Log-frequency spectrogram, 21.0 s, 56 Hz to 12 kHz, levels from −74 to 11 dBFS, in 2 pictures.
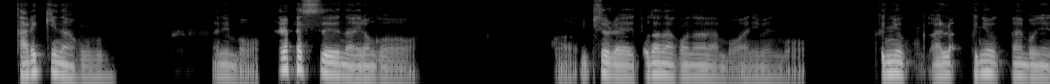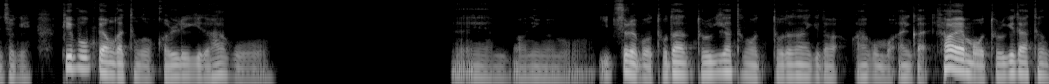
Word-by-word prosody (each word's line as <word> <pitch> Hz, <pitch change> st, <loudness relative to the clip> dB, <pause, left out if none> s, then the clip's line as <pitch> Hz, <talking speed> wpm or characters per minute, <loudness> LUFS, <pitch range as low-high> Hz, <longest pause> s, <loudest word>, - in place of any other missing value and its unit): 다래끼 125 Hz, +3 st, +2 dB
나고 90 Hz, -3 st, -3 dB, 1.0 s
아니면 100 Hz, -3 st, -4 dB
뭐 -, -, -9 dB, 0.2 s
헤르페스나 135 Hz, -, +4 dB
이런 90 Hz, 0 st, -1 dB
거 80 Hz, -2 st, -8 dB, 1.3 s
어 -, -, -14 dB, 0.2 s
입술에 100 Hz, -2 st, +1 dB
돋아나거나 95 Hz, -4 st, -1 dB
뭐 80 Hz, -2 st, -11 dB
아니면 85 Hz, 0 st, -11 dB
뭐 80 Hz, -, -15 dB, 0.8 s
근육 115 Hz, -1 st, +1 dB, 0.2 s
알러 105 Hz, +3 st, 0 dB
근육 115 Hz, -1 st, -1 dB
아니 105 Hz, -1 st, -1 dB
뭐냐 95 Hz, -2 st, -1 dB
저기 85 Hz, -1 st, -10 dB, 0.3 s
피부병 155 Hz, -8 st, +4 dB
같은 105 Hz, -1 st, -1 dB
거 90 Hz, -2 st, -7 dB
걸리기도 95 Hz, 0 st, -3 dB
하고 85 Hz, -6 st, -9 dB, 1.8 s
예예. 90 Hz, -2 st, -9 dB, 0.3 s
아니면 85 Hz, 0 st, -11 dB
뭐 120 Hz, +8 st, -17 dB
입술에 110 Hz, +3 st, +2 dB
뭐 90 Hz, -2 st, -2 dB
돋아 110 Hz, +2 st, +1 dB
돌기 115 Hz, +2 st, 0 dB
같은 120 Hz, -3 st, -1 dB
거 95 Hz, -2 st, -3 dB
돋아나기도 95 Hz, -2 st, -3 dB
하고 95 Hz, +1 st, -7 dB
뭐 85 Hz, -2 st, -8 dB
아니 95 Hz, 0 st, -4 dB
그러니까 -, -, -8 dB
혀에 155 Hz, -3 st, +10 dB
뭐 100 Hz, -7 st, +2 dB
돌기 105 Hz, +5 st, 0 dB
같은 110 Hz, -4 st, 0 dB
100 Hz, 265 characters per minute, -22 LUFS, 90-110 Hz, 1.8 s, 혀에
